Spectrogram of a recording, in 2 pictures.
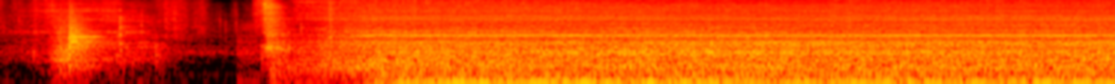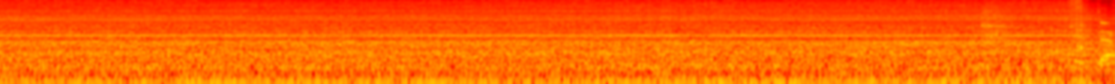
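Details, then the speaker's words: Beckett oil burner tripping its reset every day or so, restarted: ignition clicks, then a steady rushing roar with low rumble; flame sounds choked by a dirty, crusty, wet boiler restricting draft, needs cleaning. "choked he's a good clean and that's for sure by cleaning he's looking dirty wanting to breathe so well I'm gonna have to give this thing a good good cleaning"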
